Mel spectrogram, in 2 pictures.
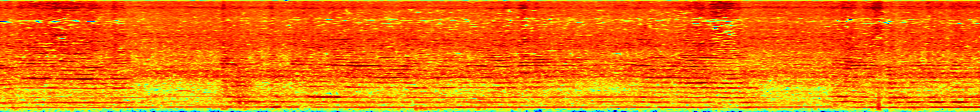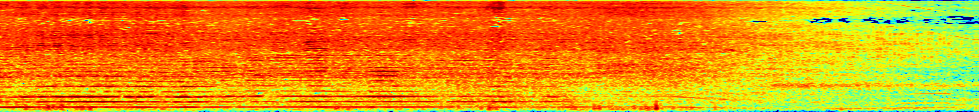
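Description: Corded electric power tool running steadily as it scrubs rust off the tricycle's metal sidecar frame, with a constant motor hum under a harsh scraping hiss. It is switched off about three-quarters of the way in and winds down.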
